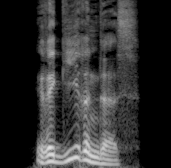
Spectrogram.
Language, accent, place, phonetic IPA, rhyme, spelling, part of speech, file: German, Germany, Berlin, [ʁeˈɡiːʁəndəs], -iːʁəndəs, regierendes, adjective, De-regierendes.ogg
- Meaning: strong/mixed nominative/accusative neuter singular of regierend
